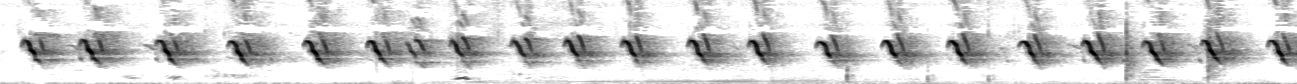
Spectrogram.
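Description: A bird's high, sharp chirp repeated steadily about three to four times a second, each chirp a quick downward sweep. From about four seconds in come a few sharp taps of stone on stone.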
